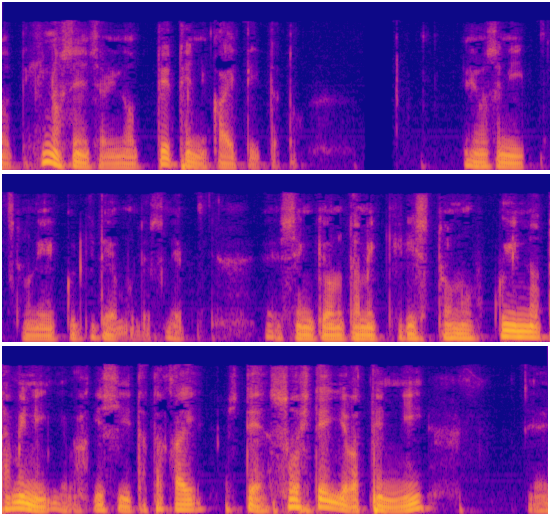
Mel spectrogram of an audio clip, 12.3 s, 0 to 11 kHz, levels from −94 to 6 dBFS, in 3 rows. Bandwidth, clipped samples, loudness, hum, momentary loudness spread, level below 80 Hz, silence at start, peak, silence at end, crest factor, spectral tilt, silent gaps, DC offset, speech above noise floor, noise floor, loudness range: 7.8 kHz; under 0.1%; -19 LUFS; none; 19 LU; -32 dBFS; 0 s; 0 dBFS; 0 s; 18 dB; -7.5 dB/octave; 2.75-2.88 s; under 0.1%; 41 dB; -60 dBFS; 9 LU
